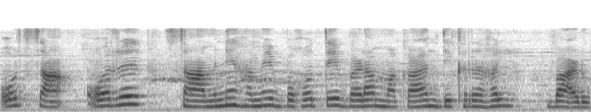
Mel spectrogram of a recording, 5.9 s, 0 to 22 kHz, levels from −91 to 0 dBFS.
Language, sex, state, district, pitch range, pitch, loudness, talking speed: Bhojpuri, female, Uttar Pradesh, Deoria, 210-240 Hz, 220 Hz, -29 LUFS, 110 wpm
